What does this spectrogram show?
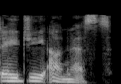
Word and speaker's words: agonists: Gonadotropin-releasing hormone, GnRH, agonists, pronounced agonists, stop the production of certain hormones to prevent ovulation, menstruation, and the growth of endometriosis.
